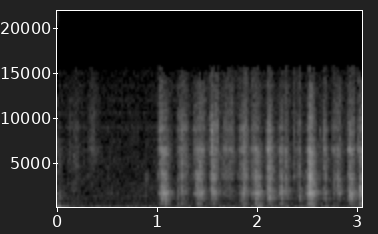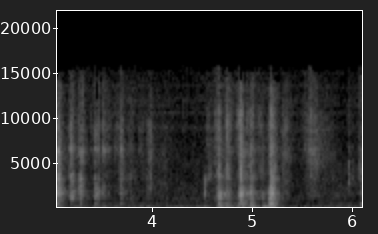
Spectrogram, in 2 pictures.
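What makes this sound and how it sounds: A thin wooden stick scratches the coating off a flat, black-coated scratch-art paper page while the other hand rests flat on the page. Quick, dry, rasping strokes come in a dense run of about three seconds, then a short pause, then a second, shorter flurry. The scratches are bright and papery, centered around 1.6 kHz, with almost no low end.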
